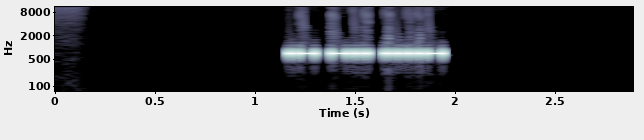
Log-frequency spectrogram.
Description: Morse code, heard as a keyed tone, about 45 wpm, 700 Hz. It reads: AD4
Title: USA Call Sign Prefixes - Repeated 2x - 45wpm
